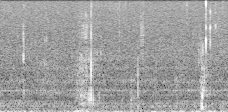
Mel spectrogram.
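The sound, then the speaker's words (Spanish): Quiet sipping of coffee: a soft slurp about a second in and another brief sip near the end, with faint mouth and swallowing noises and no talking. “Le voy a dar un traguito a mi café.”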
